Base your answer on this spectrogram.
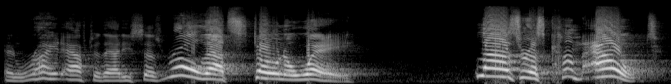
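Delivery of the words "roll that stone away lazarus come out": loud, high, slow command; commanding call. Retold or imitated. Jesus calling Lazarus out of the tomb, loud slow command. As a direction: call him out of the tomb with full force.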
